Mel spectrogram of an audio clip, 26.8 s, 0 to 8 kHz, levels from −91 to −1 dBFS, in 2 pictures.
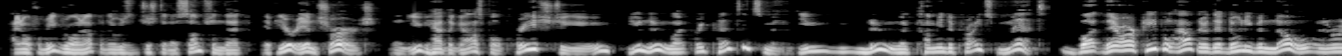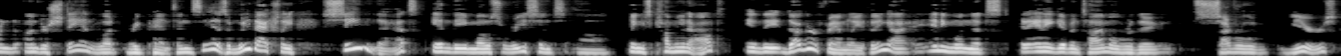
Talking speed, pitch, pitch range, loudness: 180 wpm, 155 Hz, 130-190 Hz, -20 LUFS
